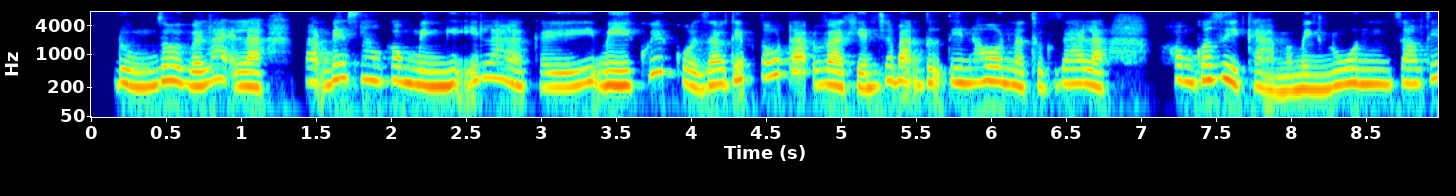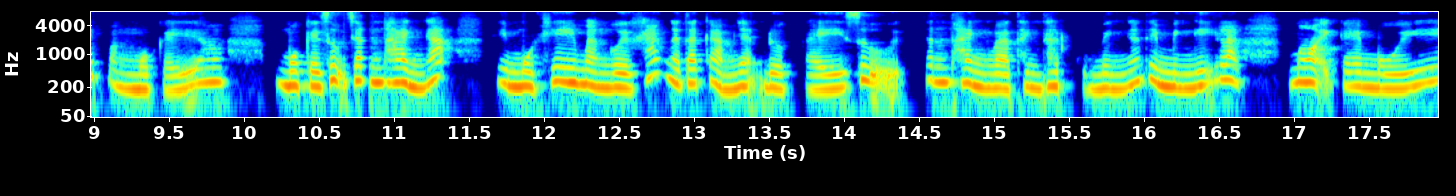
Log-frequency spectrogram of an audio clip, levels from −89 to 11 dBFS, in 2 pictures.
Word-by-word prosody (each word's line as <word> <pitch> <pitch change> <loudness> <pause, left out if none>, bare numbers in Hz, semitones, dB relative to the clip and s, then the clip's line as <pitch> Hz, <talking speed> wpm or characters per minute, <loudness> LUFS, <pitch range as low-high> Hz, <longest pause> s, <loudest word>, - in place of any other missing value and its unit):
Đúng 220 -3 +1
rồi, 275 -1 +3
với 215 -2 +3
lại 275 -1 -2
là 215 -1 +4 0.3
bạn 255 -4 -3
biết 310 +2 +2
sao 290 -2 -1
không? 265 -3 +1
Mình 215 -2 +5
nghĩ 230 +5 +1
là 290 -9 -2
cái 205 +5 -1
bí 225 0 +6
quyết 420 +2 -1
của 235 -4 -1
giao 230 +4 +1
tiếp 295 +4 -1
tốt 355 +3 -1
á 440 - +1
và 230 -1 +2
khiến 205 -2 -1
cho 280 - -2
bạn 250 -3 0
tự 250 - -1
tin 255 -2 +1
hơn 265 0 +2
là 215 - +2
thực 215 -1 -8
ra 245 +2 -2
là 220 -4 +1 0.4
không 275 -3 -2
có 290 - +3
gì 290 -4 +3
cả, 210 -5 -4
mà 165 +1 -1
mình 180 0 +2
luôn 235 +2 +2
giao 245 -1 -3
tiếp 320 +5 -6
bằng 195 -5 -1
một 185 - +2
cái, 175 +4 -2
ơ, 255 +2 0 0.4
một 220 -1 +3
cái 210 -1 +3
sự 290 +8 +1
chân 275 -2 +1
thành 250 -6 +3
á. - - +1 0.3
Thì 245 - -3
một 210 -1 +4
khi 260 +1 +3
mà 230 -3 +3
người 200 -1 +2
khác 335 - -6
người 250 - +1
ta 245 +1 +1
cảm 240 -7 -1
nhận 215 +3 0
được 195 -2 -1
cái 180 +2 -1
sự 290 +9 -1
chân 260 -3 0
thành 225 -6 +1
và 190 -1 +2
thành 200 -2 -2
thật 210 +1 0
của 185 - -17
mình 185 +1 -1
á, 245 - 0
thì 285 - 0
mình 200 -3 +3
nghĩ 225 +7 0
là 290 -3 0 0.3
mọi 255 0 +2
cái 210 -1 -2
mối 190 +1 +1
230 Hz, 260 wpm, -22 LUFS, 205-260 Hz, 0.4 s, bí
